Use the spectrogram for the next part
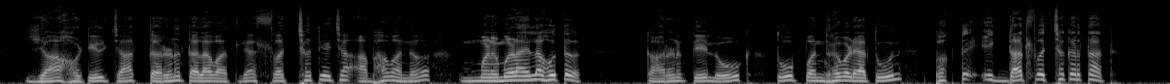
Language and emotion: Marathi, disgusted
